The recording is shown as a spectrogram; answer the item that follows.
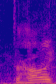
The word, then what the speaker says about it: Tehaleh: Nobody knew how to say it. Tehaleh. Tehaleh tamale.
